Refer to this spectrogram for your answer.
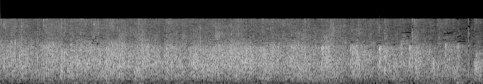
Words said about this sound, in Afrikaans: Wie het iets geleer vanavond? Geef die Here een groot hande klap.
